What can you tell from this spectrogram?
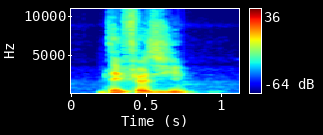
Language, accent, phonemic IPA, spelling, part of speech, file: French, Canada, /de.fə.zje/, défaisiez, verb, LL-Q150 (fra)-défaisiez.wav
- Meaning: inflection of défaire: 1. second-person plural imperfect indicative 2. second-person plural present subjunctive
